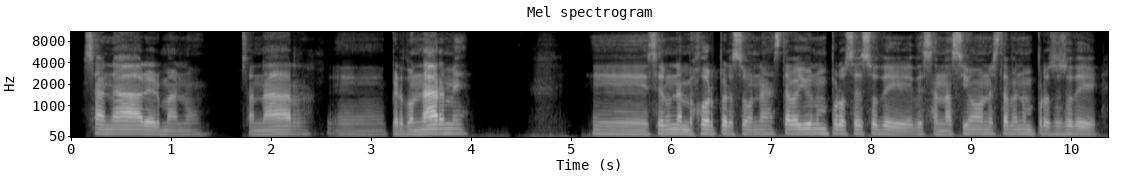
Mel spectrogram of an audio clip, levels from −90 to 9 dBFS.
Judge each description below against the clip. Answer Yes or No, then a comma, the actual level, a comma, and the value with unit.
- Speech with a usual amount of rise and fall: No, narrow, 2.3 semitones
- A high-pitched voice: No, low, 125 Hz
